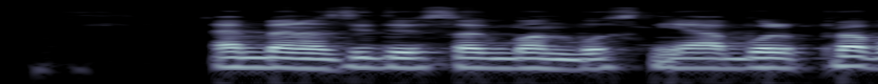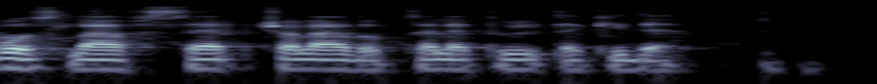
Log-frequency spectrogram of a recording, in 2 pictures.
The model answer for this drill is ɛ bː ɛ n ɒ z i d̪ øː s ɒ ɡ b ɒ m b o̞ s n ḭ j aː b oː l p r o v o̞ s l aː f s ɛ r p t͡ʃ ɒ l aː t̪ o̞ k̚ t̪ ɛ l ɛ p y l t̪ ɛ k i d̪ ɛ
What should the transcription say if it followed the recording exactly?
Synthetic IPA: ɛ bː ɛ n ɒ z i d̪ øː s ɒ ɡ b ɒ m b o̞ s n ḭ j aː b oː l p r ɒ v o̞ s l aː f s ɛ r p t͡ʃ ɒ l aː d̪ o̞ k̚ t̪ ɛ l ɛ p y l t̪ ɛ k i d̪ ɛ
